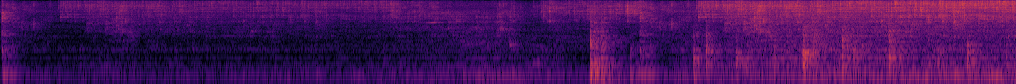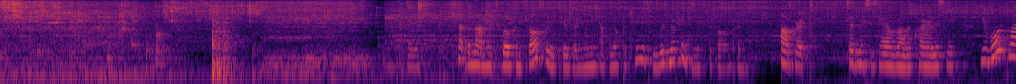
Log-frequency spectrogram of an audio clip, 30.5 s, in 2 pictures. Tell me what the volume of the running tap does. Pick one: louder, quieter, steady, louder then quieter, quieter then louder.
louder then quieter.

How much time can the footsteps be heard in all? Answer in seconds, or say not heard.
8 s.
